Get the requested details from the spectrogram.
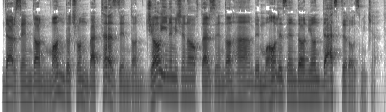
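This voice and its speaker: A man's voice: on the low side, animated, hardly any pauses. Man reading an old tale aloud. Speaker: storyteller.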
